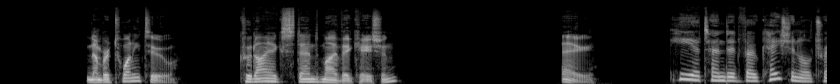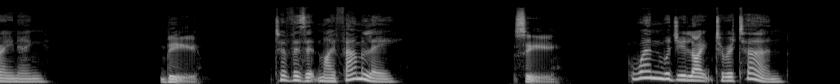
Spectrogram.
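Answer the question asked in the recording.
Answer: C: When would you like to return?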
